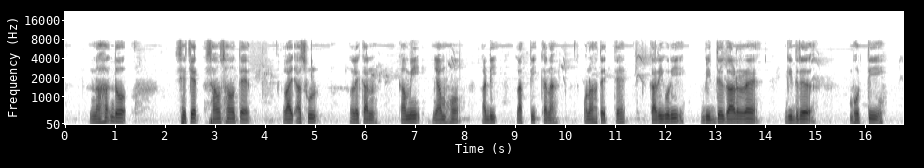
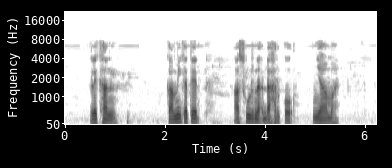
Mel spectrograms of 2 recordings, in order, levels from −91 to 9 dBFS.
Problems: background conversations at intervals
